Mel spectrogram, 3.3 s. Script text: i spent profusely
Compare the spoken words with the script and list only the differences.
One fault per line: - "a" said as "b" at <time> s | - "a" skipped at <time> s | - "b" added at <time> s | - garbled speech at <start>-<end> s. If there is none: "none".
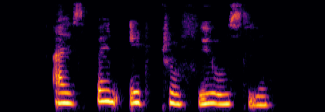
- "it" added at 1.3 s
